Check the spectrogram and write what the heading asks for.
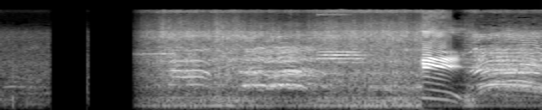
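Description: After a brief dropout, street noise comes in: a steady traffic hum with people talking. Near the end a man shouts a slogan loudly, opening a patriotic call-and-response chant.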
